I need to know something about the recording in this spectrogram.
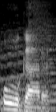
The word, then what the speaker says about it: Ogre: immediatamente un piccolo appunto ogre in realtà andrebbe letto o gara però no brutte proprio che pronuncio raimond inazuma come andrebbero proprio pronunciate pronuncio ogre come la green non come hogan però suona meglio dai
